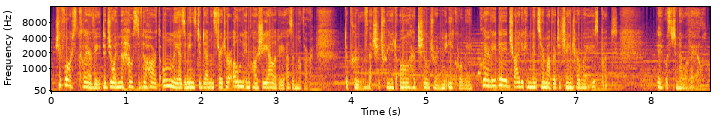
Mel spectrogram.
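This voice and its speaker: A woman acts out a cold, self-possessed commander from a fantasy video game. Her low voice has a creaky edge, and she tells grim tales in formal, unsentimental phrases. Soft music plays behind her. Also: close to an everyday voice. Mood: somber, measured. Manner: measured, formal, unsentimental storytelling. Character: cold, composed woman, a Harbinger telling her grim past. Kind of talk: scripted dramatic game dialogue.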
